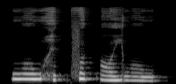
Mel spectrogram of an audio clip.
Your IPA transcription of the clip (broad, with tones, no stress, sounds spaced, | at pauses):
w o˧ w h ɪ˨ k̚ f ɐ˥ k̚ ɔː˨ j w o˨˩ w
